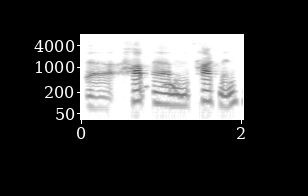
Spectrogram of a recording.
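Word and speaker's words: Hochman: It is Hockman, I believe is how you pronounce his Yes, name.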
